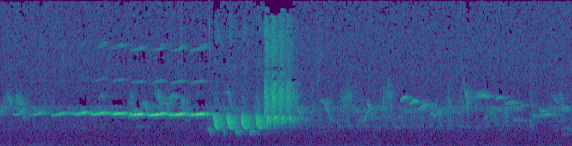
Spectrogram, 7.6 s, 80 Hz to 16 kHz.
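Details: Nightingale morning song in a French countryside forest, 11 June 2023: a long drawn-out pure whistle, a few quick sharp notes, a harsh burst, then quieter faint twittering of other birds.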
